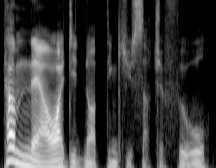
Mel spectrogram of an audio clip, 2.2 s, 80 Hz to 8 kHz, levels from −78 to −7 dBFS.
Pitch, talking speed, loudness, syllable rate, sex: 105 Hz, 280 wpm, -20 LUFS, 5.0 syllables/s, male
